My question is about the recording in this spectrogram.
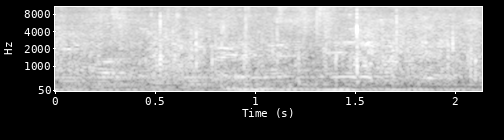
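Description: Outdoor street ambience: a steady low wind rumble on the camera's microphone while walking, with faint voices and faint music in the background.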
